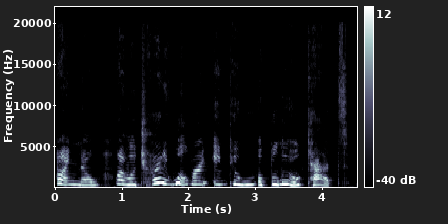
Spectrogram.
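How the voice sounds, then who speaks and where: A woman voicing an excitable, scatterbrained witch from a storybook, exclaiming theatrically. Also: extremely high pitch, slow, dry recording, clean studio sound, pitched above the performer's own voice. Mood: eager.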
